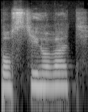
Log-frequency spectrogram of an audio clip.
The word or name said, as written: postihovať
